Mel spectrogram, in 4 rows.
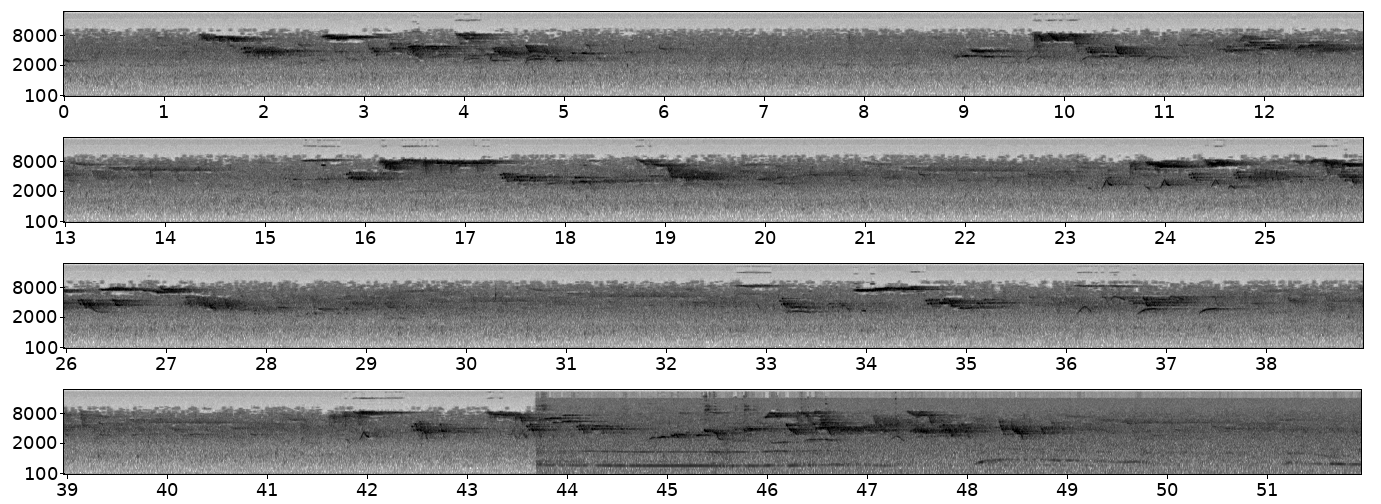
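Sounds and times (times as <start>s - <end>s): bird calls: 43.7s - 51.9s
steady background hiss: 43.7s - 51.9s.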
